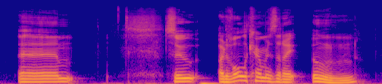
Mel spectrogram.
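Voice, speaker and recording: Speaking at a moderate pace, a man has a dark, mellow tone and ordinary pitch variation. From Northern Ireland. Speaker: camera YouTuber. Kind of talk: livestream Q&A chat. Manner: casual, hesitant with many fillers.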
